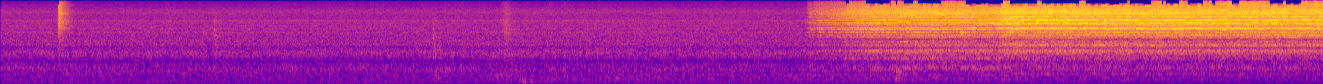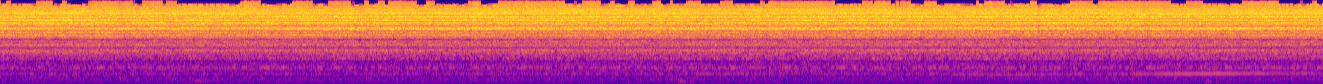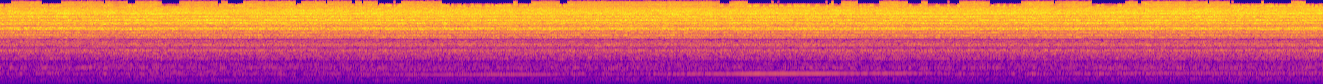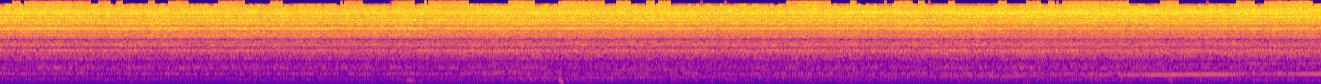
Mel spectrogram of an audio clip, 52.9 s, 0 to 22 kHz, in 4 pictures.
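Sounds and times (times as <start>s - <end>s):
turbine whine: 8.0s - 52.9s
faint rising tone: 43.6s - 52.9s.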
